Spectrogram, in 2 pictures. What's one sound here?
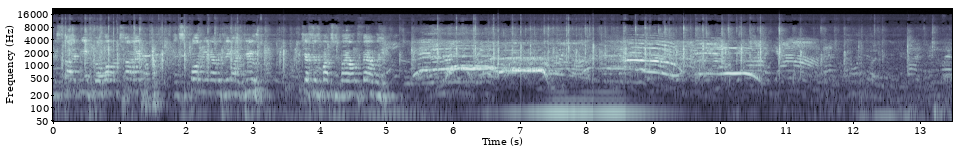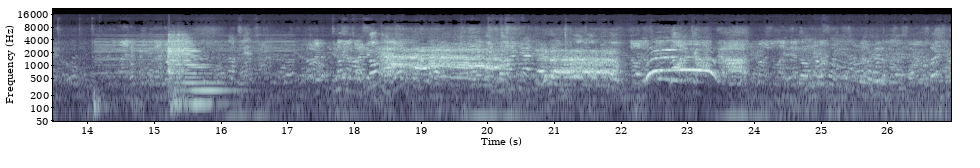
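A man sings and shouts into a microphone.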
